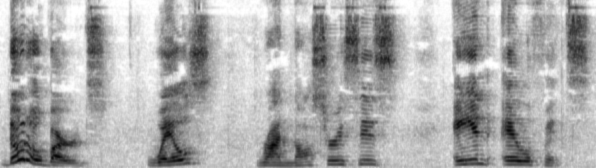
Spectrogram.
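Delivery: ordinary delivery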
